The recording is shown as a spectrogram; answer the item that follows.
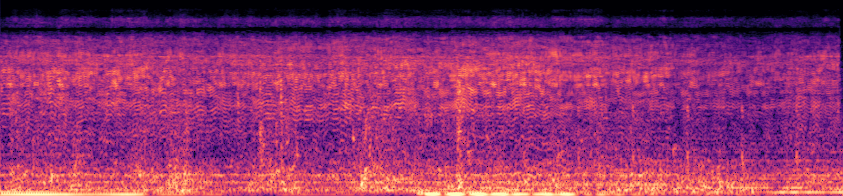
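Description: Big-game lever-drag fishing reel ratcheting steadily with a bluefin tuna on the line, over low wind rumble on the microphone.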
